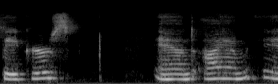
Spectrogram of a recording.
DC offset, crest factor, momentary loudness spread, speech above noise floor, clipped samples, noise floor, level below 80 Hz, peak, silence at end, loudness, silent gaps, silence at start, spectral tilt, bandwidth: 0.2%; 16 dB; 11 LU; 39 dB; under 0.1%; -64 dBFS; -66 dBFS; -12 dBFS; 0 s; -26 LUFS; none; 0 s; -3 dB/octave; 12 kHz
